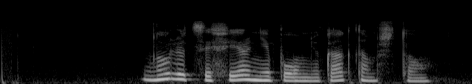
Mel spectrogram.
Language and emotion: Russian, neutral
